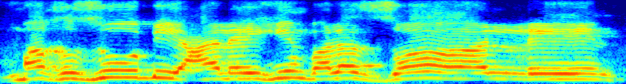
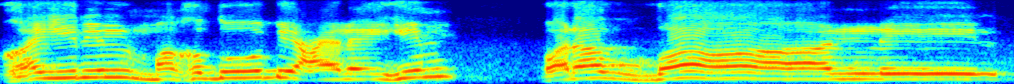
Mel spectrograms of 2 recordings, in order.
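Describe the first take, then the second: First: The letter is said as a z. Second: The letter is said as a heavy d. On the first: The speaker calls it wrong. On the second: The speaker calls it right.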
